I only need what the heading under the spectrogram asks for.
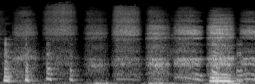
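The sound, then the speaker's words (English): A voice mimics heavy, exaggerated breathing, imitating Link from Skyward Sword: a run of rapid, gasping pants and huffs, getting louder and more strained toward the end with a vocal groan. “And then another picture of Skyward Sword Link with this intense expression on his face and heavy breathing.”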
